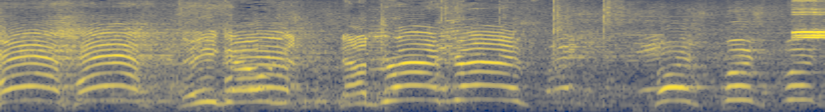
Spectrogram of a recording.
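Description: Voices shouting short, loud calls one after another from the side of a wrestling mat, yelled coaching to a wrestler.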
